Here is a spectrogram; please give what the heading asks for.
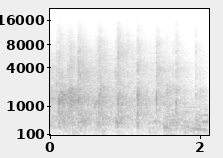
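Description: A crowd claps together in a steady rhythm, sharp beats landing roughly every quarter second over a dense wash of scattered hand claps, moderately loud throughout.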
